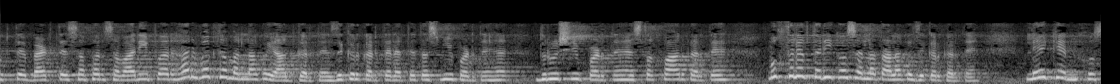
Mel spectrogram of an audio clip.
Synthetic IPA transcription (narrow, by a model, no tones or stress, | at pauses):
ʈt̪ebɛːʈʰt̪esɐfəɾsɐʋaːɾipɐɾɦɐɾʋɐq̚t̪ɦɐmɐlːaɦkojaːd̪kɐɾt̪ẽɦɛ̃zɪkɾkɐɾt̪eɾɛɦt̪eɦɛ̃t̪ɐsbiːpɐɽt̪eɦɛ̃ | d̪ʊɾuːʃipɐɽt̪eɦɛ̃ɪst̪ɪxfaːɾkɐɾt̪eɦɛ̃ | mʊxt̪əlɪft̪ɐɾiːqõseɐlːaɦt̪aːlakozɪkɾkɐɾt̪eɦɛ̃ː | leːkɪnxʊ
